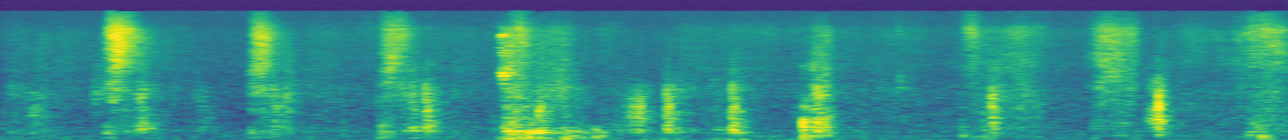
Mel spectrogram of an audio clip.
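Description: About nine short, quiet coughs at irregular intervals over several seconds in a small room.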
